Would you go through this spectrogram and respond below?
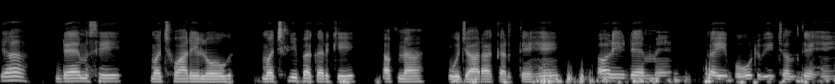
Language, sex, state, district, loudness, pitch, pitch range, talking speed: Hindi, male, Bihar, Lakhisarai, -23 LUFS, 135 Hz, 130-150 Hz, 160 wpm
